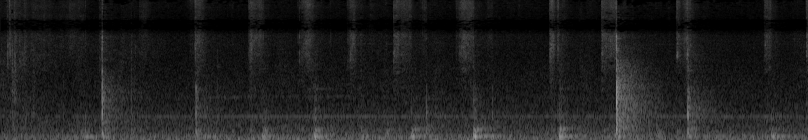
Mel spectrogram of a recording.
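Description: Chef's knife slicing through a red onion and knocking on a plastic cutting board: about ten separate cuts at an uneven, unhurried pace, the loudest about six seconds in.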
